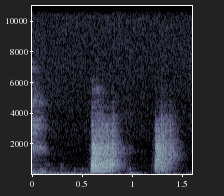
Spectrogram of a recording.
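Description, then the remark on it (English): Two short farts, the first louder and longer with a buzzing, sputtering tone, followed after a brief gap by a second shorter burst, with no talking. “I have to fart.”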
